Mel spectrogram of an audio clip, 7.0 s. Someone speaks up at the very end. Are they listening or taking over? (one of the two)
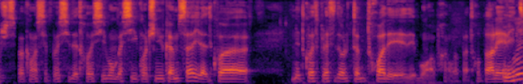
taking over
